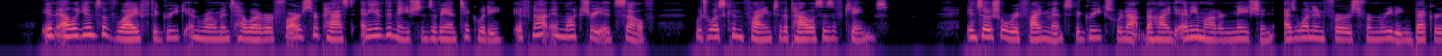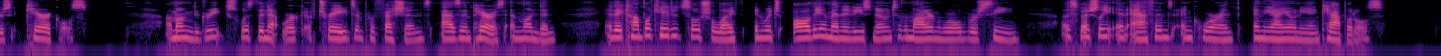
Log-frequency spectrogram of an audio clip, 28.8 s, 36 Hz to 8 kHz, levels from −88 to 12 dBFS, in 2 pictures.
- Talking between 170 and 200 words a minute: Yes, average, 185 wpm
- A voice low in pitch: No, high, 195 Hz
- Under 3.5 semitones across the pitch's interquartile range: Yes, average, 2.8 semitones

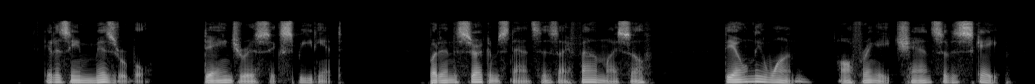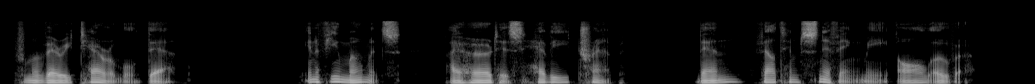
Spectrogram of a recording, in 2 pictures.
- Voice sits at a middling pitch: No, very low, 95 Hz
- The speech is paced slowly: Yes, slow, 120 wpm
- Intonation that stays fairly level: No, average, 3.6 semitones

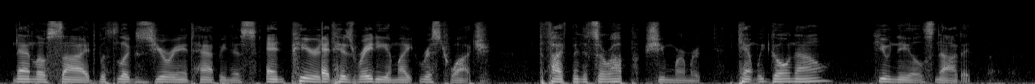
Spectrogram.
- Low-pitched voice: Yes, low, 115 Hz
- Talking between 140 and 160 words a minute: Yes, average, 150 wpm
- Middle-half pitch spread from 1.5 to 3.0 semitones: No, average, 3.5 semitones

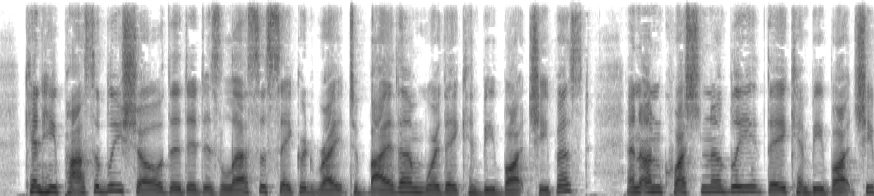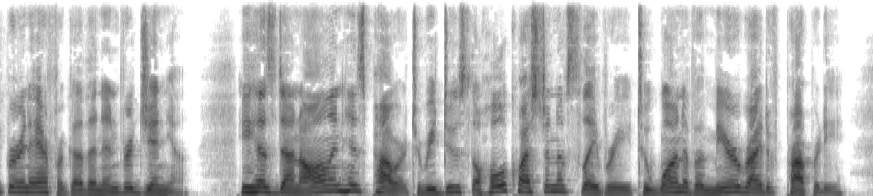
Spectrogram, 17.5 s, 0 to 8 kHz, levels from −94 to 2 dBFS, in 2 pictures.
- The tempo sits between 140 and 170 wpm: No, average, 185 wpm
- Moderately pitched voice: Yes, medium, 175 Hz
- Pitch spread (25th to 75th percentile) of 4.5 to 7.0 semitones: Yes, average, 5.0 semitones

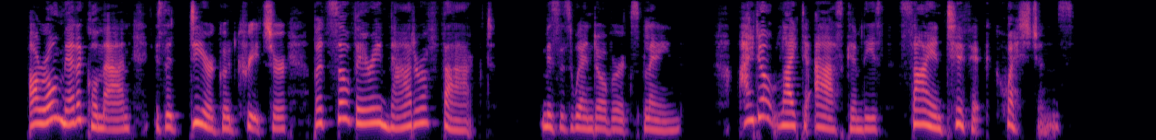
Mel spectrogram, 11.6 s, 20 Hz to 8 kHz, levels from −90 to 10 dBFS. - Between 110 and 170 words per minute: Yes, average, 140 wpm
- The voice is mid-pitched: No, high, 215 Hz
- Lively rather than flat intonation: Yes, wide, 6.8 semitones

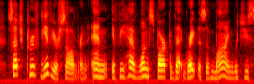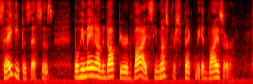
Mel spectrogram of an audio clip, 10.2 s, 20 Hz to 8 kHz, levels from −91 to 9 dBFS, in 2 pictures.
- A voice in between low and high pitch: No, high, 195 Hz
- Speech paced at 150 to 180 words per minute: No, average, 195 wpm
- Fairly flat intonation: No, average, 3.3 semitones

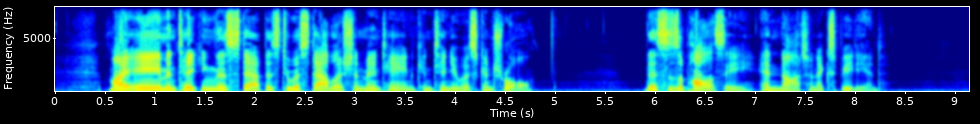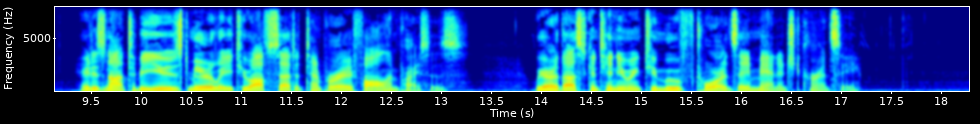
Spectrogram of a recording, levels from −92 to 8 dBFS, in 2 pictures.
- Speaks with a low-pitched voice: Yes, low, 100 Hz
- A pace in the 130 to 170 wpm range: Yes, average, 150 wpm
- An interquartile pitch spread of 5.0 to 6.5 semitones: No, average, 4.4 semitones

